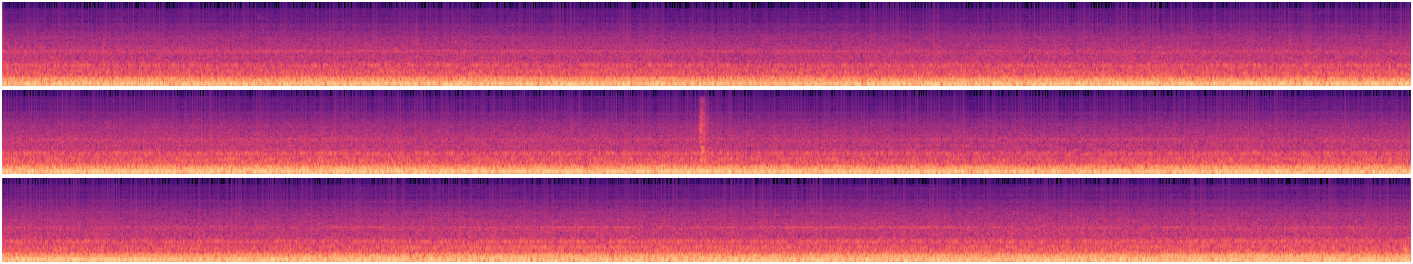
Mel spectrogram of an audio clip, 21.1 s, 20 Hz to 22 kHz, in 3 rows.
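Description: Cabin noise of a Boeing 747-400 climbing after takeoff: a loud, steady rush of airflow and engine noise from its four General Electric CF6 turbofans, with a faint steady whine. There is a single brief click about halfway through.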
